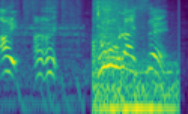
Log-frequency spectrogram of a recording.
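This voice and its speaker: A young man telling a personal story casually, in an animated, slangy way, acting out the conversations as he goes. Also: very high voice, measured pace, creaky, loud music behind the voice. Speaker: video storyteller.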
